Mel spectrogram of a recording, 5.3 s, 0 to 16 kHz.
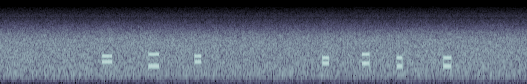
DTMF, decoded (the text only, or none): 030 7911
